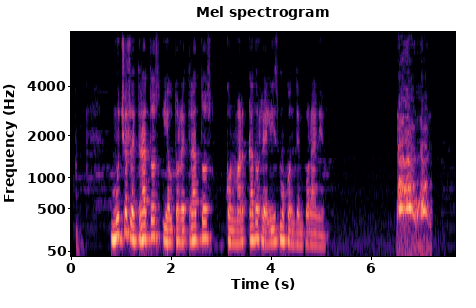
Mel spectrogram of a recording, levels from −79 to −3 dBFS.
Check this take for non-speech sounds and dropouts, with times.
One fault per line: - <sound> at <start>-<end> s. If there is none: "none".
- bark at 6.5-7.2 s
